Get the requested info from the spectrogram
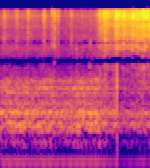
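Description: Pancake batter frying in a pan, a faint steady sizzle, with one light tick near the end.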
